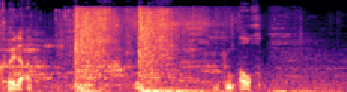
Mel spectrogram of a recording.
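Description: Wooden crates smash and splinter.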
